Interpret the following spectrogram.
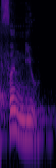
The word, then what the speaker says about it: Van Niel: A pronúncia melhor é Van Niel.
